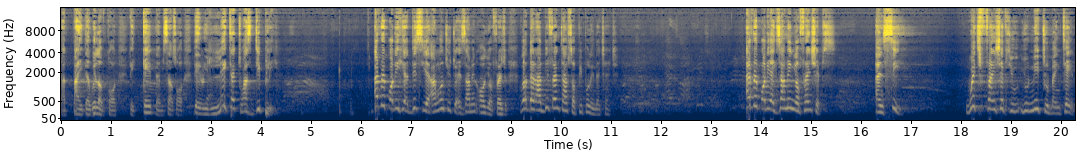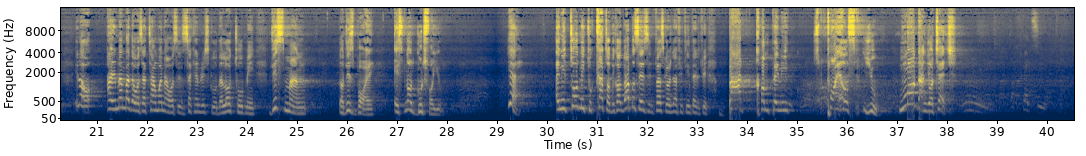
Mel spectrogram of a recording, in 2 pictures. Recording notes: Preached at the First Love Center, Accra.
